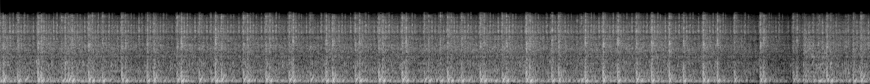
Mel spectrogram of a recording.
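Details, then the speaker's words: Saito FG-60R3 radial engine on a test bench after fitting a new ignition magnet flange: fast, steady firing beat with a shaky, uneven edge; heavy vibration persists, owner finds uneven fuel distribution. "the second uh I found that fuel distribution is not even also the third cylinder i"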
